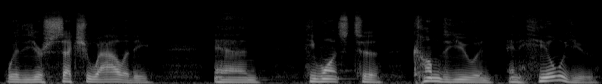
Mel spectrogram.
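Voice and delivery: soft, tender and careful, nothing pushy; gentle, sensitive words. Retold or imitated. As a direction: break hard news as gently as you can. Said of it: "being as sensitive as I possibly could".

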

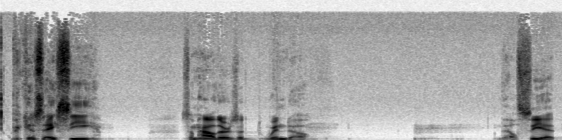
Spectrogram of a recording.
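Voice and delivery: ordinary delivery

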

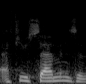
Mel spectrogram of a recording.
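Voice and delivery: ordinary talk, nothing marked

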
